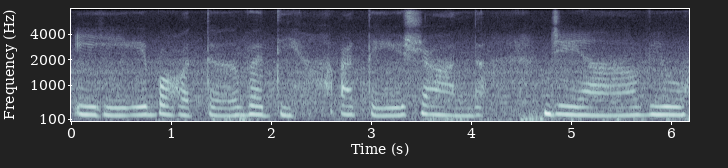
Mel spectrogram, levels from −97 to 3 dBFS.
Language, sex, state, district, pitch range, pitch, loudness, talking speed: Punjabi, female, Punjab, Kapurthala, 200-220 Hz, 210 Hz, -18 LUFS, 75 wpm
